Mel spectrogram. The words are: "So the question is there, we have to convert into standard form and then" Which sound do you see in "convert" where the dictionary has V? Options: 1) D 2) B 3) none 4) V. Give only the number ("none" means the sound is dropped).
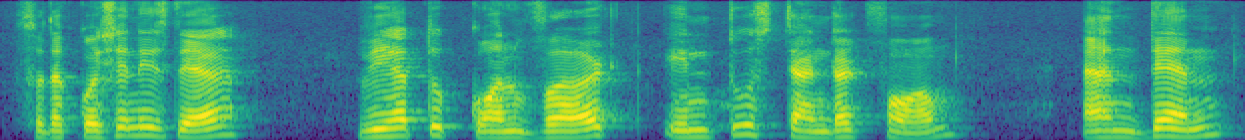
4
